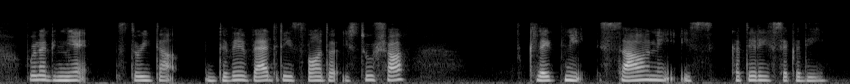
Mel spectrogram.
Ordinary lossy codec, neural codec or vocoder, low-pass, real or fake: none; codec, 16 kHz, 1.1 kbps, Voila-Tokenizer; 7.2 kHz; fake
